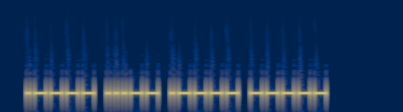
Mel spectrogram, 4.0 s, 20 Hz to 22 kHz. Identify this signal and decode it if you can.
Morse code, heard as a keyed tone, about 29 wpm, 700 Hz. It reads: 1310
